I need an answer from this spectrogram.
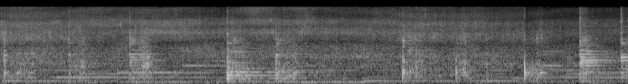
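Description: Vegetables stir-frying in hot oil in a large wok: a steady sizzle, with a metal spatula repeatedly scraping and knocking against the pan as they are tossed.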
